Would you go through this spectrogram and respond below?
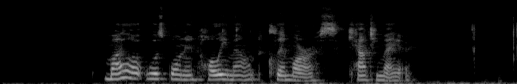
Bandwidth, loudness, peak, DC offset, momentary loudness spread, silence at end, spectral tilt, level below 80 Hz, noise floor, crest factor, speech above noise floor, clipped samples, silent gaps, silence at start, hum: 16.5 kHz; -32 LUFS; -16 dBFS; under 0.1%; 9 LU; 0 s; -3.5 dB/octave; -60 dBFS; -67 dBFS; 18 dB; 35 dB; under 0.1%; none; 1.05 s; none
